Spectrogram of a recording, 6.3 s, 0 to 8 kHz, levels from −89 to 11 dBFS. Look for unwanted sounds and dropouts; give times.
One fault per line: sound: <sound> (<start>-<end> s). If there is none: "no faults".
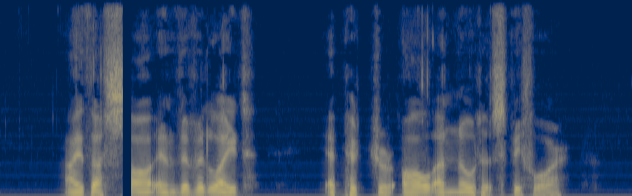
sound: dropout (1.2-1.3 s)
